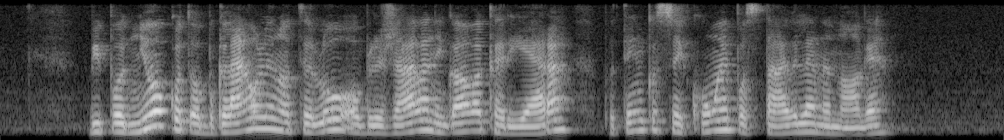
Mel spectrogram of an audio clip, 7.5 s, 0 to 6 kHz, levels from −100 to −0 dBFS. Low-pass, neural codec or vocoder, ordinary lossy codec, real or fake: 5.4 kHz; none; none; real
